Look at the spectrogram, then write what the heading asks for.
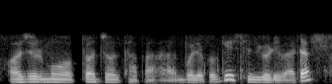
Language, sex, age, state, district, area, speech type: Nepali, male, 18-30, West Bengal, Darjeeling, rural, conversation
